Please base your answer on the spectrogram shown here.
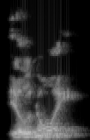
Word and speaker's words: Illinois: is a city in Illinois Illinois comes from French too so we have a silent s in French words they have S at the end it's silent so Chicago Illinois not Illinois no s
